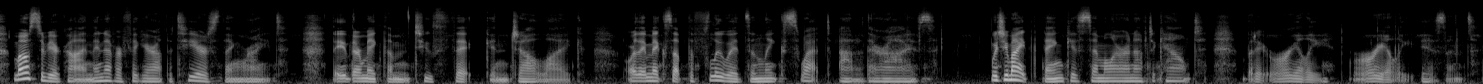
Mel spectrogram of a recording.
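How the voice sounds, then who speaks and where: A woman's voice: rumbling low, gravelly, heavily acted. A woman playing a bitter, sarcastic monster hunter and betrayed lover in a dramatic ASMR roleplay, mocking and foul-mouthed.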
